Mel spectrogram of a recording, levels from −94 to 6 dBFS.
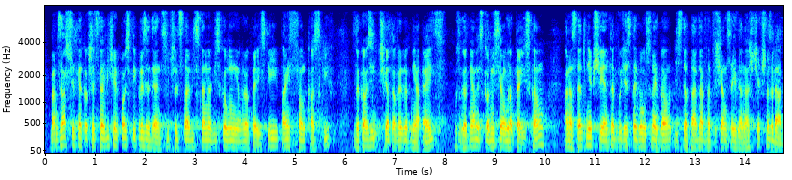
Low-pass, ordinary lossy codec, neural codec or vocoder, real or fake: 7.2 kHz; none; codec, 44.1 kHz, 3.4 kbps, Pupu-Codec; fake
